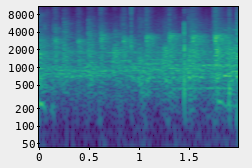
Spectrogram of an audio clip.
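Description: Audience applause at a celebrity meet-and-greet for a singer, moderate scattered clapping with a few sharper claps, fairly close, under light crowd noise.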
